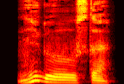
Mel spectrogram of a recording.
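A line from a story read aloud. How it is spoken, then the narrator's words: Heavy sigh, then speaking. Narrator (Russian): тяжело вздохнув, произнес я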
